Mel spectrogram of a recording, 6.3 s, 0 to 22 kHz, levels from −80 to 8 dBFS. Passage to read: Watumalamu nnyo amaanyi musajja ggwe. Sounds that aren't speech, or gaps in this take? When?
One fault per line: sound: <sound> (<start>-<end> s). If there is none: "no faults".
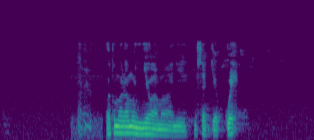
sound: throat clearing (1.5-1.9 s)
